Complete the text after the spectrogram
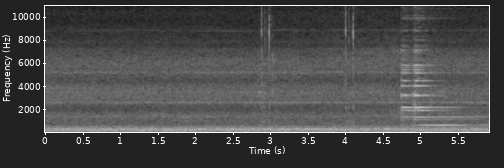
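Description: A Boeing 787 jet airliner's engines rumble as it taxies.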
